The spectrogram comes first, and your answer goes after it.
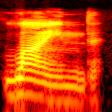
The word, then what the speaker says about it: lined: So, instead of lined, the e is silent. Okay, the word is lined.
